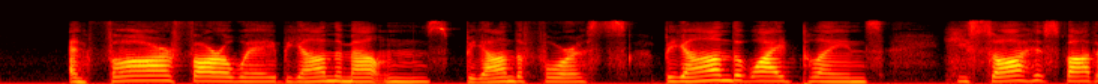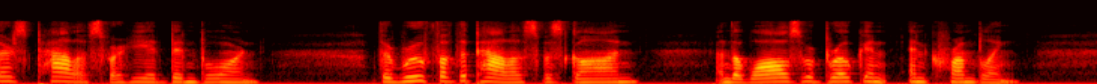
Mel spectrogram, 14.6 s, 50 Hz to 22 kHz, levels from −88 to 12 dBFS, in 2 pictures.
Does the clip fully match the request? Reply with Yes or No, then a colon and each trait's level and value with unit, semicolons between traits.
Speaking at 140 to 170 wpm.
Yes: average, 155 wpm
